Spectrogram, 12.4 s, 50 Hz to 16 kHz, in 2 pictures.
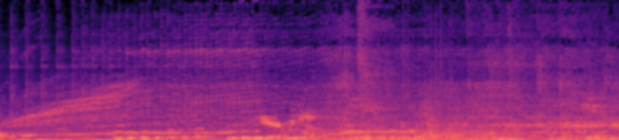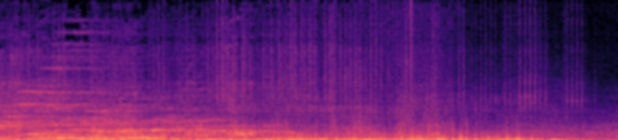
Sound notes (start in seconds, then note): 0.2 bright music; 0.2 coaster clattering; 5.8 coaster roaring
